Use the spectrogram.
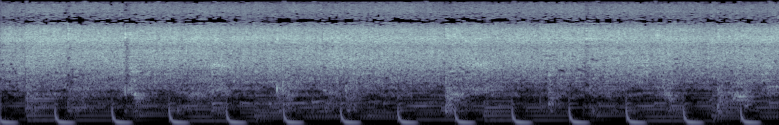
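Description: Eggplant pieces and raw prawns sizzle in a pan for an eggplant and raw prawn curry, a steady hiss of frying with regular stirring knocks against the pan, close and moderately loud with no talking.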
